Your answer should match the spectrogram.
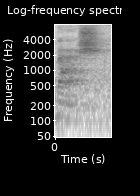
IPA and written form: mæʃ (mash)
